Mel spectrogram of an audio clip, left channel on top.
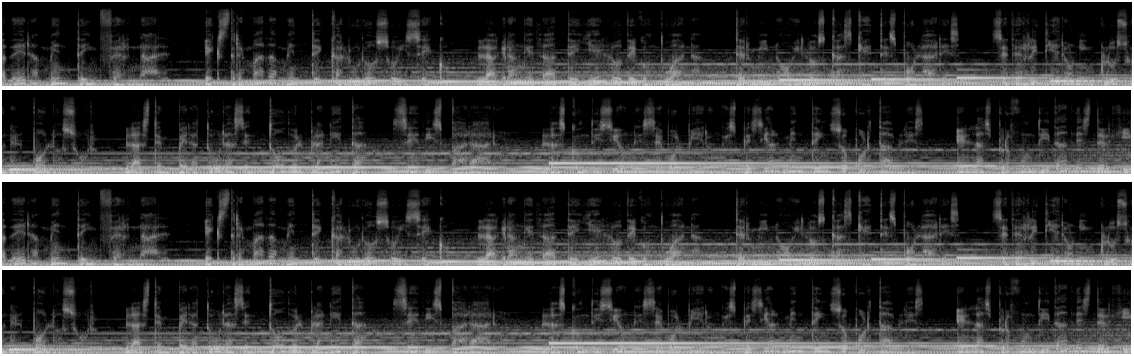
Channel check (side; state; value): both; identical; correlation 1.00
